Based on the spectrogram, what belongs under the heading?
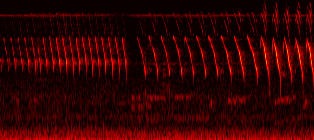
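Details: Russian canary giving a quick, even trill, then a run of loud downward-slurred whistles growing stronger, over a steady low background rumble.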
